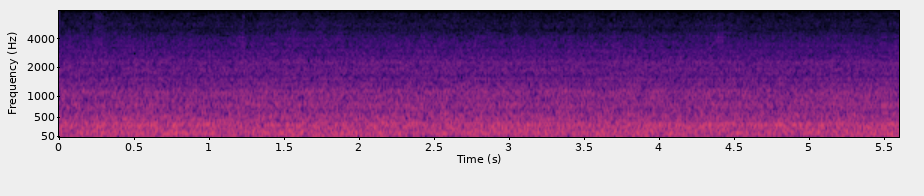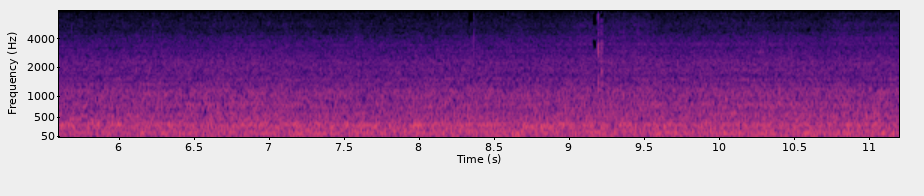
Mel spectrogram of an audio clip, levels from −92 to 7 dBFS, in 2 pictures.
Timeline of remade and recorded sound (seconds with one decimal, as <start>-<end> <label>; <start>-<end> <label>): 0.0-1.1 recorded; 1.1-1.9 remade; 1.9-11.2 recorded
